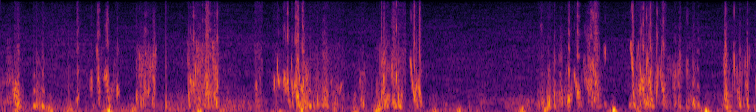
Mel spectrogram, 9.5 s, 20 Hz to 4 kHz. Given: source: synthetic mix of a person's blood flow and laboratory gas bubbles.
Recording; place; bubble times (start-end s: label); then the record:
Doppler ultrasound of blood flow; subclavian vein
0.00-0.30 s: bubbles
0.39-0.57 s: bubbles
0.94-1.00 s: bubbles
1.10-1.51 s: bubbles
1.68-1.96 s: bubbles
2.06-2.11 s: bubbles
2.32-2.75 s: bubbles
3.17-3.28 s: bubbles
3.40-4.31 s: bubbles
4.47-4.60 s: bubbles
4.68-5.30 s: bubbles
6.71-7.60 s: bubbles
7.85-8.54 s: bubbles
8.56-8.76 s: bubbles
9.01-9.39 s: bubbles
9.42-9.46 s: bubbles
From the record:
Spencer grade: 3 (all of the cardiac periods contain showers or single bubble signals, but not dominating or overriding the cardiac motion signals); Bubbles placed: anywhere in the cardiac cycle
